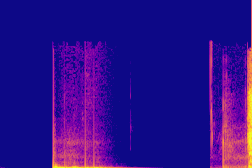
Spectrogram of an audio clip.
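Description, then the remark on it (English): A single abrupt sneeze bursts out, with a heavy low thump that fades within about half a second, followed by quiet and some faint rustling at the end. “Bless you.”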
